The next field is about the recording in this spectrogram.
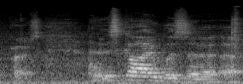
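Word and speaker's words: Peirce: is called Charles Sanders purse p e i r c e most people say Pierce it's actually pronounced purse and this guy was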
